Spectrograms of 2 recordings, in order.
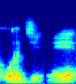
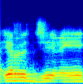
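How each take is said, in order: First: The word begins with a u vowel. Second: The word begins with an i vowel. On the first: The speaker calls it wrong. "atau urji'i" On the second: The speaker calls it right. "dibacanya irji'i"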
